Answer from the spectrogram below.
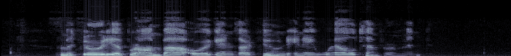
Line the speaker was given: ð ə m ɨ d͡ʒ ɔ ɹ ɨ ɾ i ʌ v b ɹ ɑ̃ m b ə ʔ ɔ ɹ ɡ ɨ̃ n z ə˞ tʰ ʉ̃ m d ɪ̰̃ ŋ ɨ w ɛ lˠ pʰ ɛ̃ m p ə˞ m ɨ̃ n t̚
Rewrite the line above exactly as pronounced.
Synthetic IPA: ð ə m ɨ d͡ʒ ɔ ɹ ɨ ɾ i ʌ v b ɹ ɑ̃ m b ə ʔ ɔ ɹ ɡ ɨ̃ n z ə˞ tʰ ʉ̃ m d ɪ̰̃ n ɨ w ɛ lˠ tʰ ɛ̃ m p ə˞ m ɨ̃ n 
